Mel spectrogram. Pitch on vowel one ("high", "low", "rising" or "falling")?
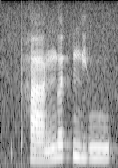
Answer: low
